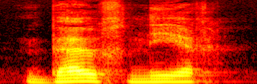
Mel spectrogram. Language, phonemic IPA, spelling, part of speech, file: Dutch, /ˈbœyx ˈner/, buig neer, verb, Nl-buig neer.ogg
- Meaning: inflection of neerbuigen: 1. first-person singular present indicative 2. second-person singular present indicative 3. imperative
